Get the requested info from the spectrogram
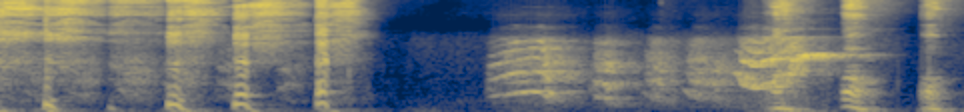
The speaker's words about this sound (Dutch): Het is toch verschrikkelijk? Je wordt aangelachen door je eigen vogel, hè?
